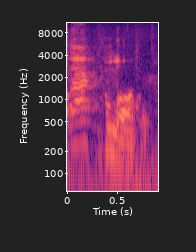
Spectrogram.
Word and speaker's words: axolotl: the porn titles was full throttle axolotl and that did the job quite nicely it taught me exactly how to pronounce axolotl in a way that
